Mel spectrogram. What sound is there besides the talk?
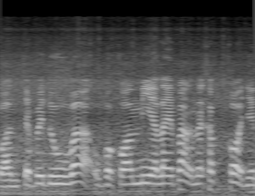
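No distinct noise like a dog, phone or traffic.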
